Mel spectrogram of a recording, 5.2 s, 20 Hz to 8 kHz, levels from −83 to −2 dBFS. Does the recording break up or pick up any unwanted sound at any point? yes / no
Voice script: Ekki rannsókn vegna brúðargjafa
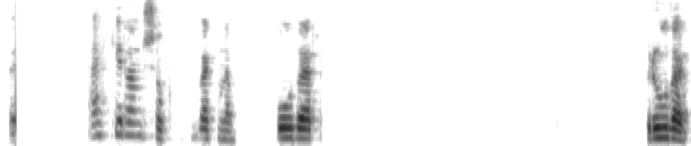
no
